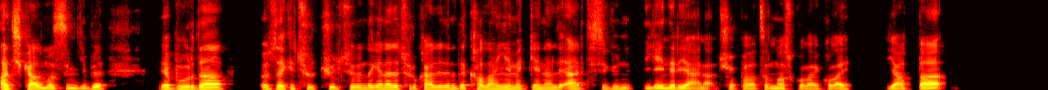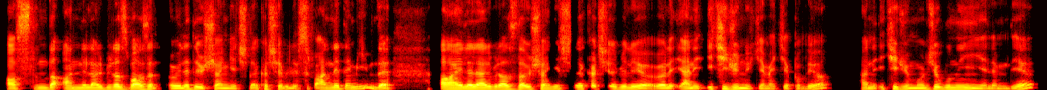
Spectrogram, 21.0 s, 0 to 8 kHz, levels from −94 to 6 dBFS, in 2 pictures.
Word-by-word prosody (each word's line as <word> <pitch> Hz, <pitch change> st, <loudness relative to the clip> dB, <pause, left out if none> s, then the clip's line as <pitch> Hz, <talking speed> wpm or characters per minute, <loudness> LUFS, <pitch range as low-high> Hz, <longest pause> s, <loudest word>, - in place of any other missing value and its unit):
aç 120 Hz, 0 st, +3 dB
kalmasın." 105 Hz, -1 st, +2 dB
gibi. 100 Hz, +10 st, -2 dB, 0.6 s
Ya, 115 Hz, 0 st, -1 dB
burada 140 Hz, +3 st, +5 dB, 0.3 s
özellikle 130 Hz, +5 st, -2 dB
Türk 145 Hz, -1 st, -9 dB
kültüründe 140 Hz, -2 st, -3 dB
genelde 135 Hz, 0 st, +1 dB
Türk 135 Hz, 0 st, -11 dB
ailelerinde 140 Hz, +3 st, -1 dB
kalan 125 Hz, +2 st, -2 dB
yemek 130 Hz, 0 st, -3 dB
genelde 120 Hz, +1 st, -3 dB
ertesi 110 Hz, +1 st, -4 dB
gün 115 Hz, 0 st, -8 dB
yenir, 105 Hz, +1 st, 0 dB
yani, 95 Hz, -4 st, -1 dB
çöpe -, -, -9 dB
atılmaz 95 Hz, +1 st, -4 dB
kolay -, -, -6 dB
kolay. -, -, -3 dB, 0.4 s
Ya, 95 Hz, -2 st, 0 dB
hatta 100 Hz, +3 st, +4 dB, 1.1 s
Aslında 105 Hz, +3 st, +1 dB
anneler, 120 Hz, +2 st, +1 dB
biraz, 125 Hz, -1 st, +2 dB
bazen, 110 Hz, +3 st, +5 dB
öyle 105 Hz, +3 st, +3 dB
de, -, -, +3 dB
üşengeçliğe 100 Hz, -1 st, -2 dB
kaçabilir. -, -, -4 dB
Sırf -, -, -7 dB
anne 140 Hz, +1 st, +1 dB
demeyeyim 150 Hz, +4 st, -2 dB
de -, -, +5 dB, 0.5 s
aileler 115 Hz, +1 st, +7 dB
biraz 110 Hz, 0 st, +4 dB
daha -, -, +6 dB
üşengeçliğe 110 Hz, +4 st, -2 dB
kaçabiliyor. 120 Hz, -8 st, +1 dB
Böyle, 95 Hz, 0 st, +4 dB
yani, 105 Hz, -2 st, 0 dB
2 140 Hz, +6 st, -2 dB
günlük 100 Hz, -6 st, 0 dB
yemek 85 Hz, -1 st, -6 dB
yapılıyor. -, -, -4 dB, 0.3 s
Hani, 110 Hz, 0 st, -3 dB
2 150 Hz, +8 st, -2 dB
gün 105 Hz, -4 st, -1 dB
boyunca 105 Hz, +9 st, +1 dB
bunu 130 Hz, 0 st, +1 dB
yiyelim 90 Hz, -7 st, -2 dB
diye. 250 Hz, +2 st, 0 dB
115 Hz, 155 wpm, -24 LUFS, 105-130 Hz, 1.1 s, aileler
